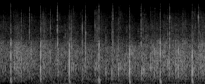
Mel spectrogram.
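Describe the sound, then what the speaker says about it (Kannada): Studio audience applauding on a live singing reality show, a dense burst of clapping that stays steady for a couple of seconds, close and full. "ಬರಲಿ ಜೋರಾದ ಚಪ್ಪಾಳೆ."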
